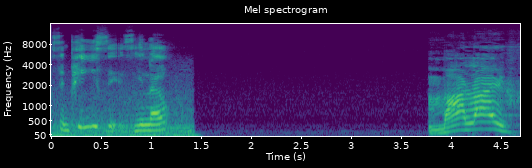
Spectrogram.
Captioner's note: silence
